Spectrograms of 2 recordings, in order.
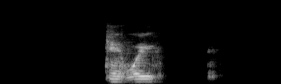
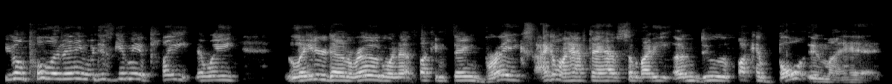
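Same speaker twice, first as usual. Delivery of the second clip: excited retort; 7 semitones higher than usual. Retold or imitated. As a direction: fire it back, all worked up. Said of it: "I was like".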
